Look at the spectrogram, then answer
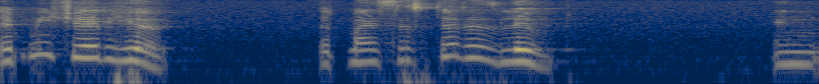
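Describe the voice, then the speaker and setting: Loud and dark, mellow in tone, a woman's voice comes through with a dry, close sound and no echo. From India. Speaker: academic speaker. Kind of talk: formal lecture.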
